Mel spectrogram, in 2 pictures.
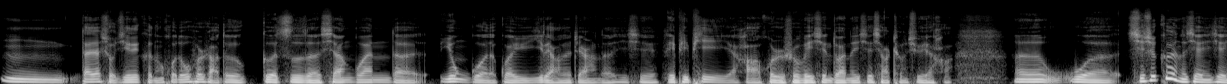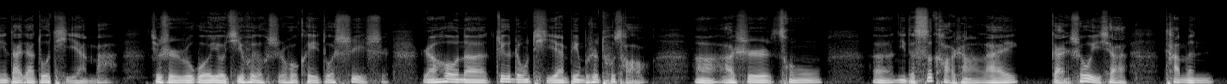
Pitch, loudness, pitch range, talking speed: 95 Hz, -17 LUFS, 90-105 Hz, 280 characters per minute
